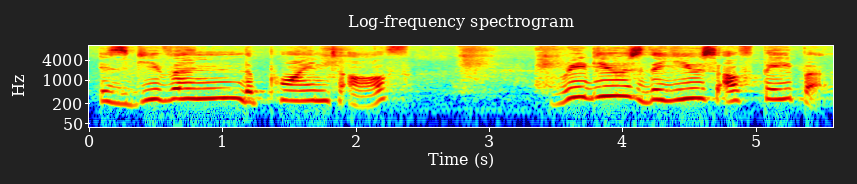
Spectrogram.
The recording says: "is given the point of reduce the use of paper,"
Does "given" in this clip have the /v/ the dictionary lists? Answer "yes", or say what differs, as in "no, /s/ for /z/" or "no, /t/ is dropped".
yes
